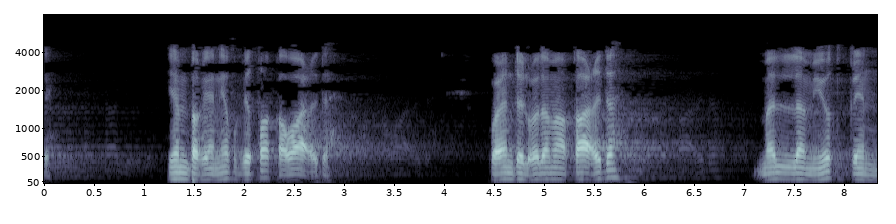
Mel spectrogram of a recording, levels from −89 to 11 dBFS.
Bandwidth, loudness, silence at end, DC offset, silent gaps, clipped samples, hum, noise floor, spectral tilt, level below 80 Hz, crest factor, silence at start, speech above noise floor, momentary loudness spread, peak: 4.8 kHz; -19 LUFS; 0 s; under 0.1%; none; under 0.1%; none; -65 dBFS; -10 dB/octave; -58 dBFS; 20 dB; 0 s; 46 dB; 14 LU; 0 dBFS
